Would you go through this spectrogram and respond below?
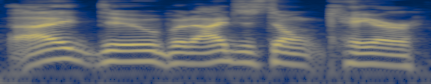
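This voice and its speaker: A man's voice: medium pitch, fairly even intonation, slow pace, fairly bright tone. A man gives casual, blunt, grumbling commentary as a gaming streamer playing through a game.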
